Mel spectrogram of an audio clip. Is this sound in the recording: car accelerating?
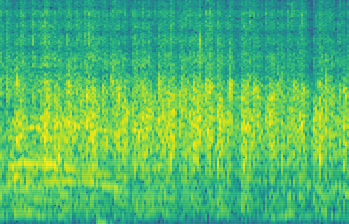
no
